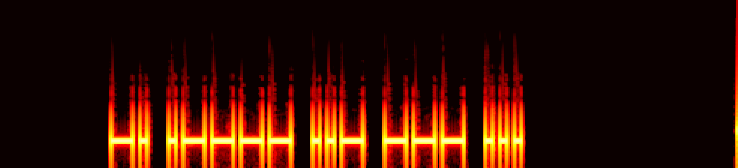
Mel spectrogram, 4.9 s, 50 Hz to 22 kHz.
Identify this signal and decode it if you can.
Morse code, heard as a keyed tone, about 25 wpm, 700 Hz. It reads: N1UOS
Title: USA Call Signs Repeated 3x 25wpm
